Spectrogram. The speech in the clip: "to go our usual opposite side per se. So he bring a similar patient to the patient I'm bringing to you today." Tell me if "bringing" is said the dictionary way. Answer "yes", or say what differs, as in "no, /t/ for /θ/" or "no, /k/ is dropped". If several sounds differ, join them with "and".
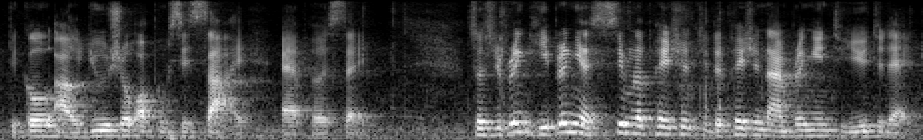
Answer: yes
